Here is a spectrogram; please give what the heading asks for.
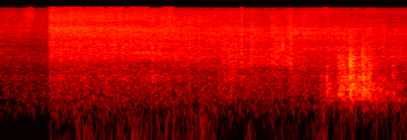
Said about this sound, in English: now we're gonna go ahead and fry off our bacon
